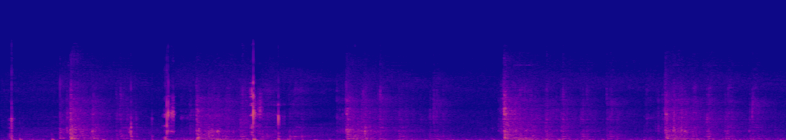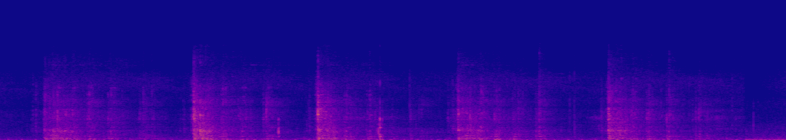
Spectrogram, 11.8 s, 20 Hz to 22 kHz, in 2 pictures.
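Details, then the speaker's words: 1979 Honda Z50R with low compression and rebuilt top end: repeated cranking bursts with no firing; with the kill switch in run there is no spark, the likely reason it wasn't starting. "I put out a run we get a no spark so that could be a reason why I wasn't starting"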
